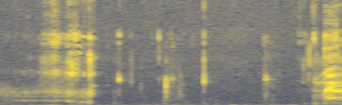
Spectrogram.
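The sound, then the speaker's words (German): A sip of coffee from a cup: soft, wet mouth noises and slurping clicks come in a few short bursts, with a fuller gulp near the end, all fairly quiet and with no talk. “Apropos, weil ich gerade vom Kaffee gesprochen habe. Ich nehme mal kurz hier einen Schluck.”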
